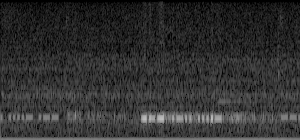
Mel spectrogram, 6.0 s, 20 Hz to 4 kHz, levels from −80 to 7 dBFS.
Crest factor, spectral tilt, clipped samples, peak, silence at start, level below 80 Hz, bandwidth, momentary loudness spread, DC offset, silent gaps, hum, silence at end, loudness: 18 dB; -5 dB/octave; under 0.1%; -14 dBFS; 0 s; -64 dBFS; 4 kHz; 20 LU; 1%; none; none; 0 s; -31 LUFS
